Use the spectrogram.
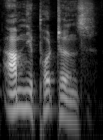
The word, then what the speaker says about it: omnipotence: 그래서 omnipotence, 옴니라고 발음하면 안 돼. omnipotence, 이걸 갖다가 전능, 모든 것을 할 수 있는 하나님.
